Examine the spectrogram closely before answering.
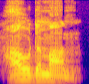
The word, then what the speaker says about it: Haldimand: to lay their eggs in the bernese swiss german dialect where the emmental lays in the name haldiman gets pronounced how the man meaning or how demon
